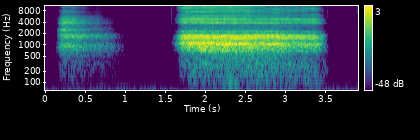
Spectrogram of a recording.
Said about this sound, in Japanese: ちょっとした息遣いでも、あんたの鼓膜にちゃんと響くはずさ。そんなに慌てなくても、少し息をかけてやっただけだろう。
